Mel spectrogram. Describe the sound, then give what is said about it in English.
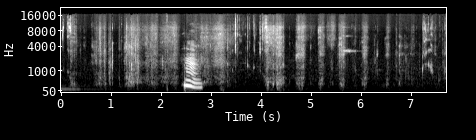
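Steady crunching of a crisp, salty snack being chewed, with irregular brittle cracks throughout and a brief hummed vocal sound partway in. “The crunch and the salt are satisfying.”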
